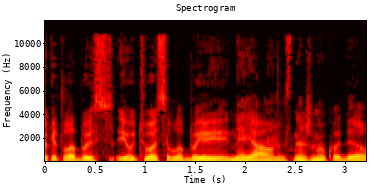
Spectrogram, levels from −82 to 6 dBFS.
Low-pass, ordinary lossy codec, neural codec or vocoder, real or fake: 10.8 kHz; MP3, 48 kbps; codec, 24 kHz, 3 kbps, HILCodec; fake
